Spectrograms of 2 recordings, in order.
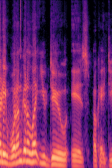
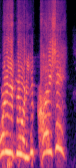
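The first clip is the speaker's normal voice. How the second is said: very high, loud, frantic-sounding screaming; 5 dB louder than usual. A game narrator voices Herrick over the comm at a player, Herrick screaming. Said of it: "Herrick starts screaming at you at the comm".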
